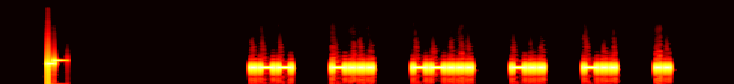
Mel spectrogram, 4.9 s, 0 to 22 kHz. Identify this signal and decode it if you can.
Morse code, heard as a keyed tone, about 40 wpm, spaced as for 23 wpm, 700 Hz. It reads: WB7DDI
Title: USA Call Signs - 6 Characters - 3x Character Spacing - 40wpm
